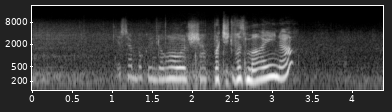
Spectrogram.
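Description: An elderly woman speaks hoarsely and with strain, close by.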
